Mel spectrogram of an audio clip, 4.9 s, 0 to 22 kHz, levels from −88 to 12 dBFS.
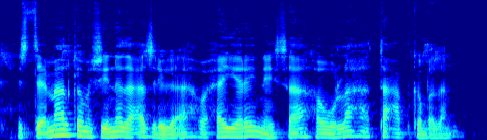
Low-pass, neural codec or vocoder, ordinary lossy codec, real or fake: none; none; none; real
